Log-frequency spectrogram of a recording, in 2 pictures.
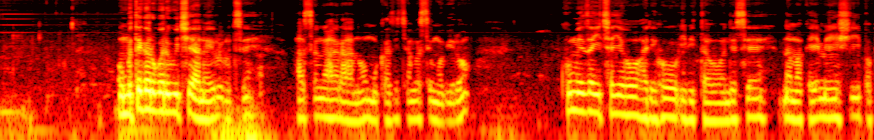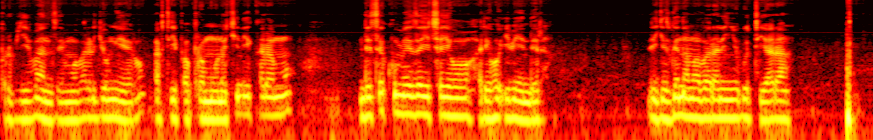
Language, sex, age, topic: Kinyarwanda, male, 25-35, government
